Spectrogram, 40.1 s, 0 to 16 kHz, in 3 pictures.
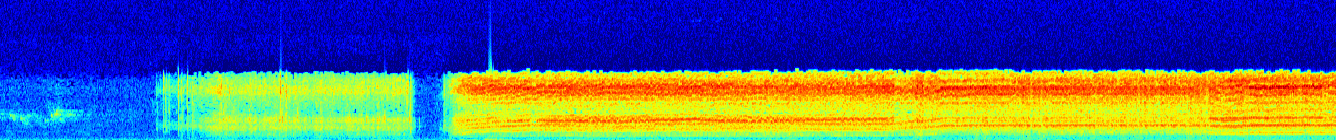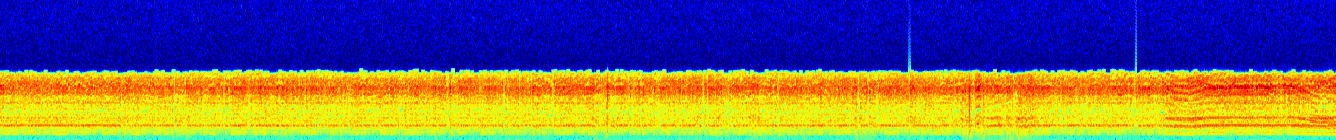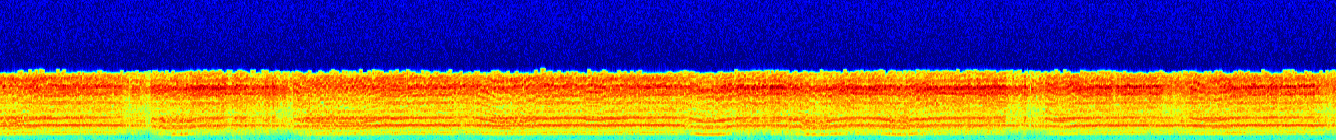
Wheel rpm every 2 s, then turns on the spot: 10, 30, 130, 160, 200, 230, 230, 230, 230, 230, 230, 230, 230, 220, 220, 220, 220, 220, 230, 230.
0-4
